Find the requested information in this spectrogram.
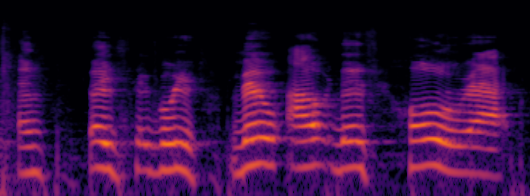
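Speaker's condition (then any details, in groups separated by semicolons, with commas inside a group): Cerebral palsy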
